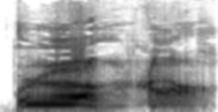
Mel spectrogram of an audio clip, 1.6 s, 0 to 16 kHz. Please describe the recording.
These are all me making terrible grunting growling snorting non-words for an offstage sea creature in a play but it could be anything monster like. Pitched down 4 semitones and compressed. One Creature is a tad crunchy/ overdriven. They sound particularly great through the WAVES doubler plugin..
creature, snorting, voiceover, monster, vocal, voice, human, slurping, grunting, growling, beast, non-verbal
